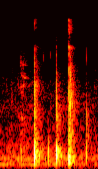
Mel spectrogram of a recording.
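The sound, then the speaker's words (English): Three quick, sharp crunches or clicks from someone snacking and drinking water, spaced unevenly amid quiet, each a short snap with a little low thump. “…'s snacking and drinking water while we're here, while we're doing this podcast.”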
